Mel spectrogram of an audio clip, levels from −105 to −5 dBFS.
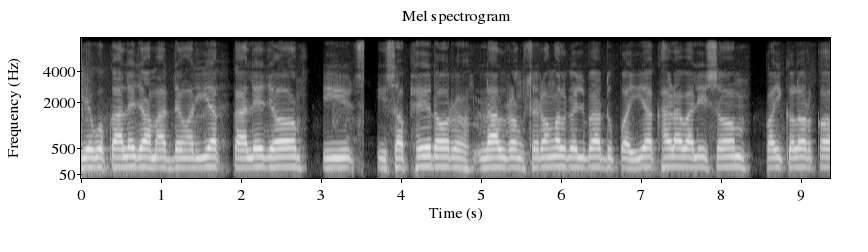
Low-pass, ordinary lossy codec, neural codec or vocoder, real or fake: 7.2 kHz; none; none; real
